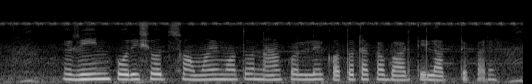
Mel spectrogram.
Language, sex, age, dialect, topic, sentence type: Bengali, female, 18-24, Jharkhandi, banking, question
